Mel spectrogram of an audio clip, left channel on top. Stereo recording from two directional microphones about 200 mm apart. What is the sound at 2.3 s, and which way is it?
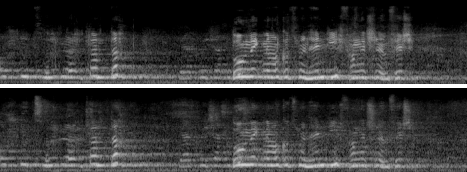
A woman's voice, 10° right (ahead or behind).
